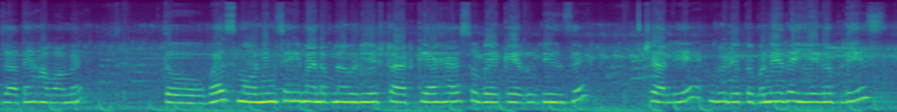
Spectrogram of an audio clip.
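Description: A woman's high-pitched, monotone voice with flat intonation over music in the background. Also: fairly slow pace. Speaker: home vlogger. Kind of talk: casual vlog chat. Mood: cheerful, smiling. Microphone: phone near.

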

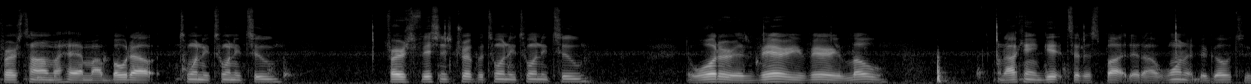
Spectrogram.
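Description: A man speaks in a monotone, flat way with long, frequent pauses. Noticeable background noise runs underneath. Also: fairly slow pace, dry sound with no echo. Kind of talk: casual vlog chat. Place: boat. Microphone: phone near.

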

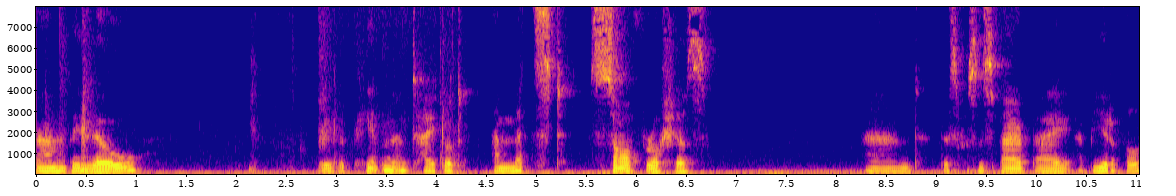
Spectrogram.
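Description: A woman speaks with a Donegal Irish accent at a very slow pace. Long, frequent pauses fall between her words over light background noise. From Donegal, Ireland. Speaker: visual artist and poet. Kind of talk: casual studio tour talk to camera. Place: workshop. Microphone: phone near.

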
